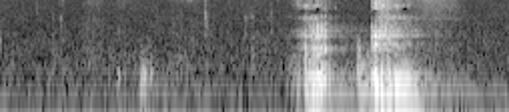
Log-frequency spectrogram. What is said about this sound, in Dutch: Even een slokje. Ik heb een heerlijke droge hoest en zo.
